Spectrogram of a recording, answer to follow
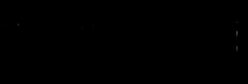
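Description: Near silence broken by a few faint computer mouse clicks: one just after the start and a quick pair just under a second in.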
